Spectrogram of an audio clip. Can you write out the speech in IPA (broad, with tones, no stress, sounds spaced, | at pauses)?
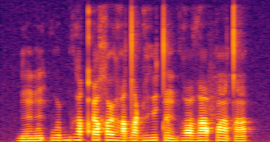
ɡʷ ə̃˩˧˩ b ə̃˨˦ kʷ ə˞˨˦ bʱ ɯ˦˨ qʼ y˦˨ χ ə˞˦˨ ɦ ʌ˨˦ dˤ ʌ˦˨ ɡʱ y˦˨ t ə̃˦˨ bʱ o˦˨ ðˤ ʌ˦˨ f ɔ̃˦˨ tˤ ə̃˨˦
